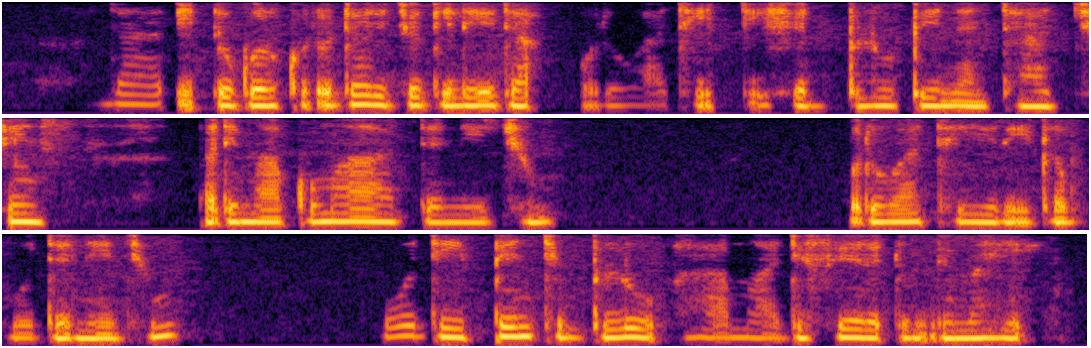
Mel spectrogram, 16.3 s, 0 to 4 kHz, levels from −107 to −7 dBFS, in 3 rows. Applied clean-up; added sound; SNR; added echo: none; none; none; none.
